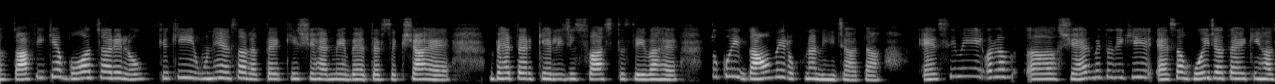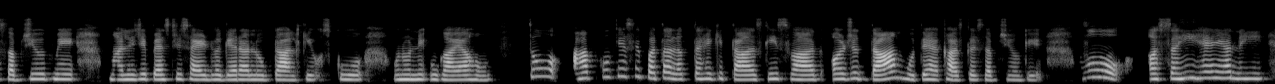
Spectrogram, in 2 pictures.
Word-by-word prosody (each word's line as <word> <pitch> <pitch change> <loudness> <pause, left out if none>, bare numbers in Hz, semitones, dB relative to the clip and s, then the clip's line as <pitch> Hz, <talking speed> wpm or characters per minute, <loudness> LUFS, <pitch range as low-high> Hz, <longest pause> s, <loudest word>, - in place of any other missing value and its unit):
काफ़ी 245 +6 +6
क्या 345 +2 -2
बहुत 295 +2 0
सारे 285 -1 +1
लोग 250 0 -3
क्योंकि 300 +2 -4
उन्हें 270 +2 -1
ऐसा 280 0 +1
लगता 245 0 -2
है 245 - 0
कि 255 0 -2
शहर 250 -2 -1
में 235 -1 0
बेहतर 230 0 -1
शिक्षा 230 +1 +1
है, 220 -3 +1 0.4
बेहतर 270 -1 +1
कह 260 -2 +1
लीजिए 240 +1 -3
स्वास्थ्य 240 +1 +1
सेवा 235 -1 +1
है, 225 -2 0 0.3
तो 350 - -8
कोई 370 0 -3
गाँव 260 +4 +8
में 340 -1 -1
रुकना 260 -2 -2
नहीं 230 -2 +2
चाहता। 205 -2 -3 0.4
ऐसे 245 +10 -2
में 375 -2 -8
मतलब 345 +2 -2
अ, 245 +1 +1
शहर 250 +3 0
में 320 +1 -8
तो 335 - -9
देखिए 320 +1 -5 0.2
ऐसा 240 +5 0
हो 260 -1 +1
ही 290 +1 0
जाता 275 -1 0
है 265 0 0
कि 260 0 -5
हाँ, 245 -1 +2
सब्जियों 240 +1 -1
में 240 -1 +1 0.4
मान 225 0 0
लीजिए 230 +1 +1
पेस्टिसाइड 225 -1 +1
वग़ैरह 220 0 +2
लोग 215 -1 -2
डाल 210 -1 +5
के 220 - -3
उसको 220 +1 -4 0.4
उन्होंने 230 0 +2
उगाया 215 -1 +3
हो। 215 -2 -1 0.4
तो 360 - -3 0.5
आपको 290 +4 -2
कैसे 370 -1 -7
पता 280 0 +2
लगता 240 0 -2
है 255 0 0
कि 265 +2 -6
ताज़गी, 225 +2 +3
स्वाद 225 -3 +2
और 250 - +4
जो 275 +1 -3
दाम 235 +7 +9
होते 230 0 -1
हैं 220 -2 +2
ख़ासकर 210 0 +1
सब्जियों 205 -1 -6
के 205 +1 -9 0.5
वो 325 -2 0 0.4
अ, 250 - +6
सही 260 +4 0
है 295 +1 -1
या 290 0 +2
नहीं? 265 -1 -1
245 Hz, 190 wpm, -23 LUFS, 225-275 Hz, 0.5 s, दाम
